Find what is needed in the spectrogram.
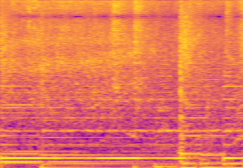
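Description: Background music: a mellow instrumental groove with held chords over a bass line that changes notes, and a sharp percussive hit near the end.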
